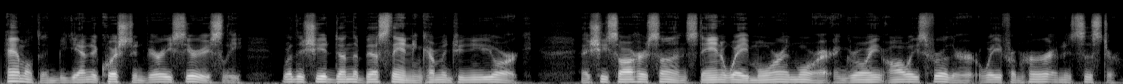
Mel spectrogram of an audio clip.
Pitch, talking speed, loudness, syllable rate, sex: 105 Hz, 210 wpm, -18 LUFS, 5.3 syllables/s, male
